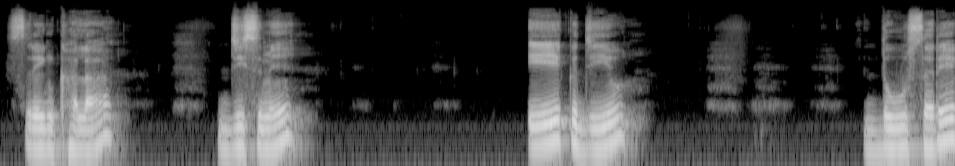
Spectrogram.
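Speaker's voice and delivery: very slow, long gaps between words; dictating word by word; slow dictation. Shown as a demonstration. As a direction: pace it for note-taking. Teacher dictating definition slowly.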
